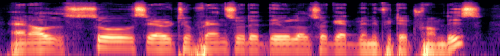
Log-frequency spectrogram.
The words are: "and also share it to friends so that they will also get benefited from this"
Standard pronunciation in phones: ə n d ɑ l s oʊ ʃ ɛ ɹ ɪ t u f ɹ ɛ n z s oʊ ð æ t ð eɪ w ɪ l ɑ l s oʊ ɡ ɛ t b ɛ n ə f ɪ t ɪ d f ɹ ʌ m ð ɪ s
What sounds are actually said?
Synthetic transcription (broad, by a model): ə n ɑ l s oʊ s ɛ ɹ t u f ɹ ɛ n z s oʊ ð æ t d eɪ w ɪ l ɑ l s oʊ ɡ ɛ t b ɛ n ə f ɪ t ɪ d f ɹ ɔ m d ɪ s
